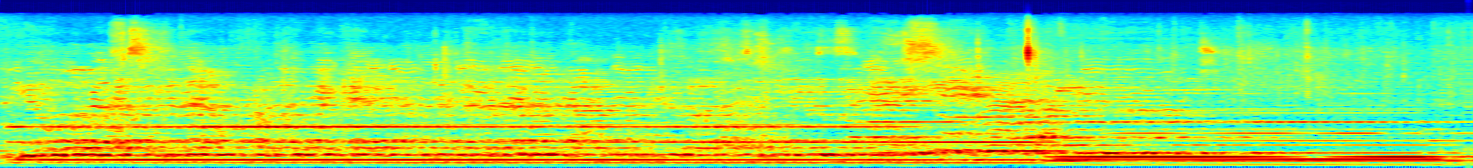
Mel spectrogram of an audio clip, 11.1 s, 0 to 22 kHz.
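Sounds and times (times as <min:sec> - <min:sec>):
choir singing church music: 0:00.0 - 0:11.0.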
